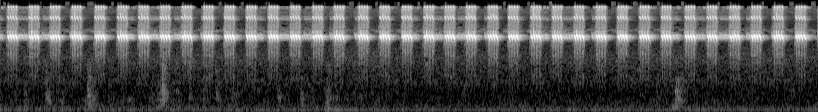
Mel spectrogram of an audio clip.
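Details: Steady high-pitched cricket chirps pulsing about four times a second without stopping, over a low hum with a few faint knocks.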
